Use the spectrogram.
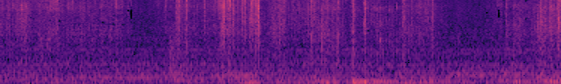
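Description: A silver sequined top hangs on a hanger while long red nails brush and scratch across its sequins. The result is a dense, crinkly rustle with bright, glittery clicks over a soft low rumble, with louder scratchy bursts in the middle of the clip.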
